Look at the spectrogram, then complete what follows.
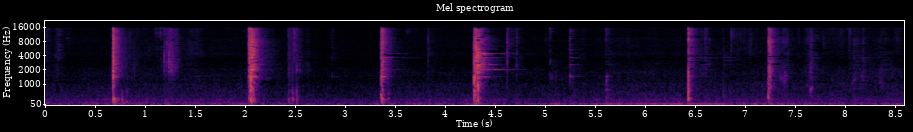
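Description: Repeated sharp chopping strikes of a blade hacking into a green water coconut to open it, about six hard blows roughly a second apart with a few lighter taps between.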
